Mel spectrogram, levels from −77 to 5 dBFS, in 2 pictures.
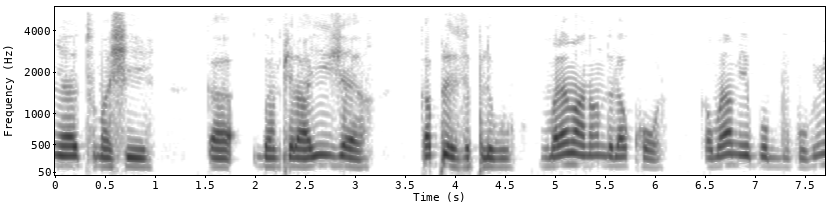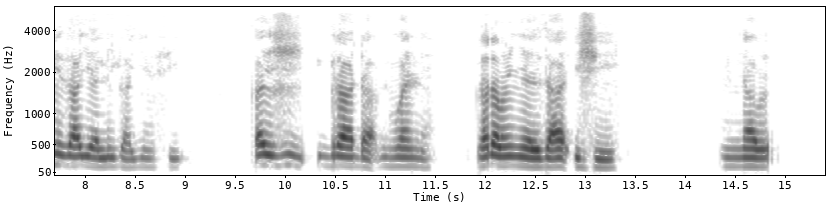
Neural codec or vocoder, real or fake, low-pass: none; real; 5.4 kHz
